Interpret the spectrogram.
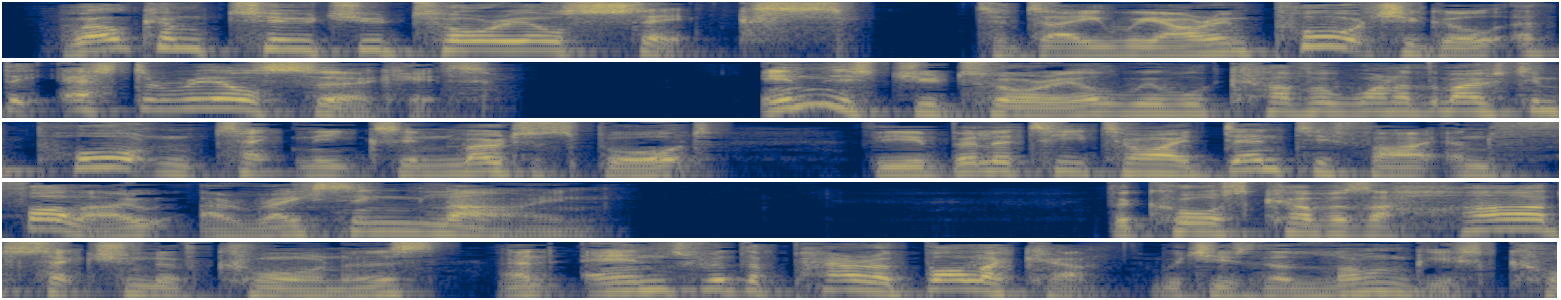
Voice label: racingline japanese, speech; MotoGP 3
